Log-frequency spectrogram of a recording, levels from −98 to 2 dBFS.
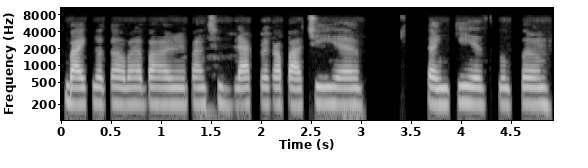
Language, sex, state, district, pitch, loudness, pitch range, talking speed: Hindi, female, Bihar, Sitamarhi, 200 Hz, -25 LUFS, 195-205 Hz, 205 wpm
